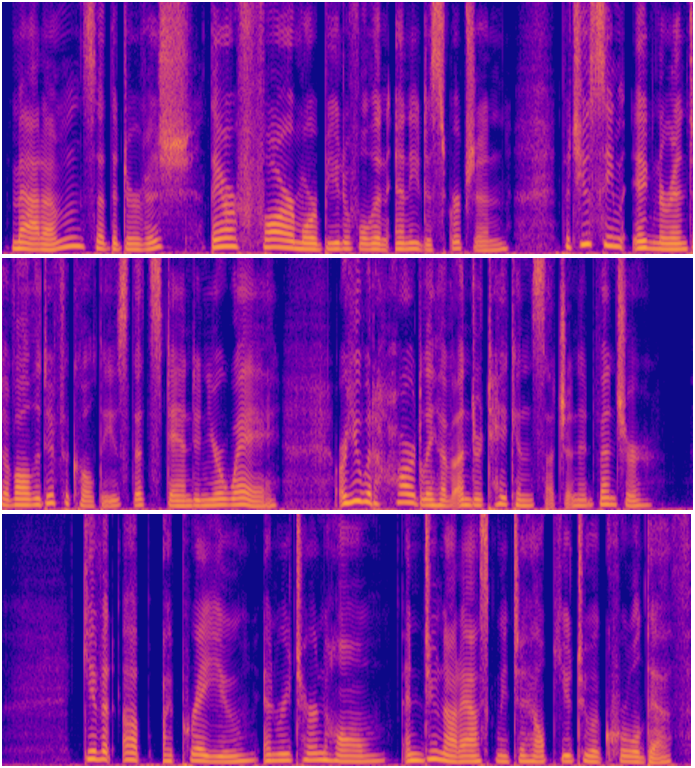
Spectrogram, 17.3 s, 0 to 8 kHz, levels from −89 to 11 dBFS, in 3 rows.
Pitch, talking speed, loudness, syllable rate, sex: 190 Hz, 190 wpm, -18 LUFS, 5.2 syllables/s, female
